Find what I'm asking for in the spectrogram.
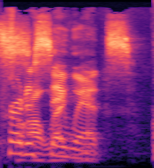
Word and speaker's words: Protasiewicz: Protasiewicz. – Protasiewicz.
